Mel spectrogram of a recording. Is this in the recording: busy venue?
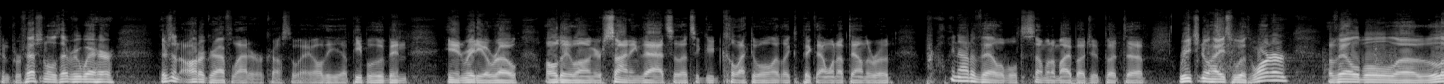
yes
